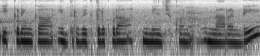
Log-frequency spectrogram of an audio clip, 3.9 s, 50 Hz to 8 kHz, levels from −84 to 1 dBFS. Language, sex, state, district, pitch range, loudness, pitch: Telugu, female, Andhra Pradesh, Annamaya, 185-200 Hz, -17 LUFS, 195 Hz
